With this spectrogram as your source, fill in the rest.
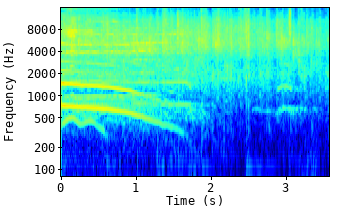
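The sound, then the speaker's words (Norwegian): A live audience of science teachers and science communicators at Ose fjellhotell, at the event Naturfagets helter, claps and cheers, with high whoops and shouts over dense applause that starts loud and gradually fades to scattered clapping. “Og de engasjerte stemmene og hendene du akkurat hørte, tilhører noen av de mest eh, engasjerte naturfagslærerne og formidlerne, naturvitenskapsformidlerne landet har å, by på.”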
